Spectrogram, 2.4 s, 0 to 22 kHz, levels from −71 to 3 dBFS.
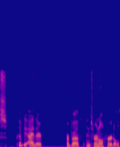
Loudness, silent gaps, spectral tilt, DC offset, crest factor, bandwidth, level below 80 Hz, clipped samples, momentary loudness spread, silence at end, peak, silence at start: -30 LUFS; none; -5 dB/octave; under 0.1%; 18 dB; 12 kHz; -58 dBFS; under 0.1%; 7 LU; 0 s; -12 dBFS; 0 s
